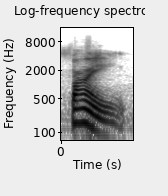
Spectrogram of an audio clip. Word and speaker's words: fine: Fine. F. I. Fine. Fine. Fine. E is silent.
